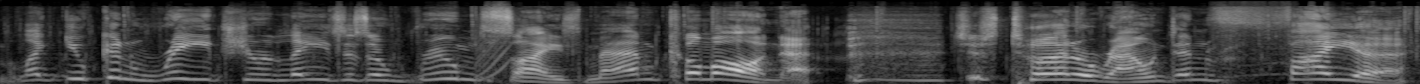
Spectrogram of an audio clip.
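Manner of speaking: high, whining exasperation; exasperated pleading. Real, not acted. Player urging Robo Baby to fire, exasperated. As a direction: plead in high-pitched frustration.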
